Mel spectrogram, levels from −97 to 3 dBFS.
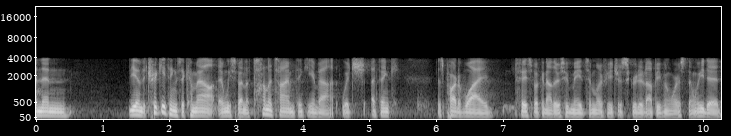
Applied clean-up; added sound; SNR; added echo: none; none; none; none.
